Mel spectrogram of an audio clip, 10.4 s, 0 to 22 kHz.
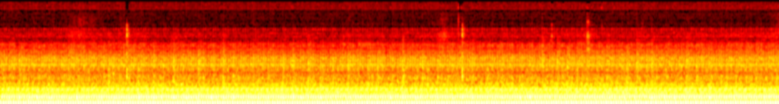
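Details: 2006 VW Passat B6 1.9 PD TDI, 318,000 km, after the underhood wiring fault was repaired: steady, even low diesel idle with no knocks, misses or hunting; now starts regardless of gear, injector corrections normal.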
